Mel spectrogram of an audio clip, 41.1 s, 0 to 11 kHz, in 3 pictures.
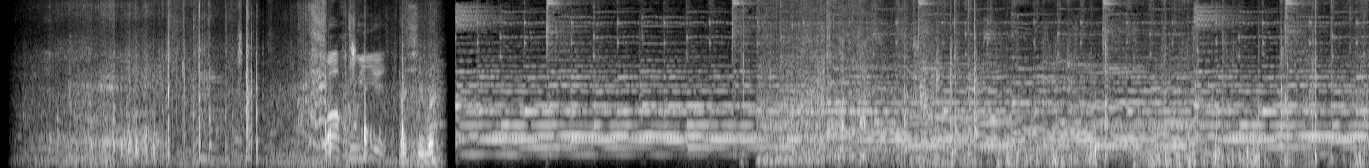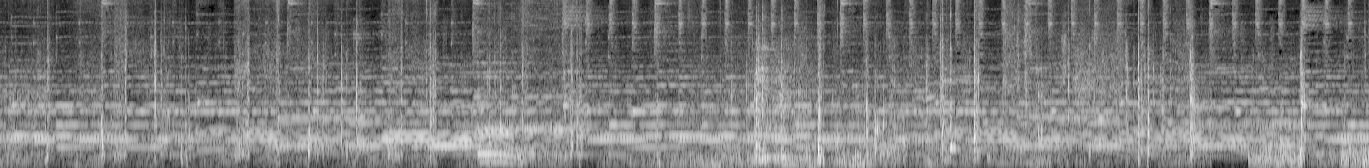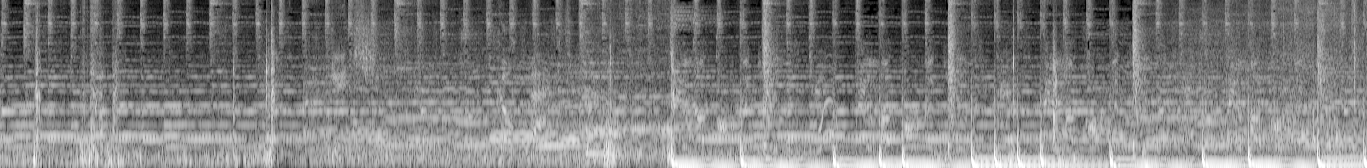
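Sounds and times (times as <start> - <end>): skateboard wheels rolling on concrete: 0.1 - 4.5, 7.3 - 41.0
music with steady beat: 18.5 - 41.0.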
